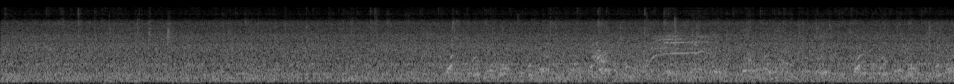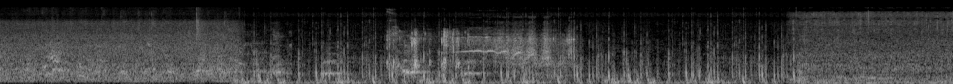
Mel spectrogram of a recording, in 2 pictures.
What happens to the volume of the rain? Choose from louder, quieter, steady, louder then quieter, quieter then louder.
steady.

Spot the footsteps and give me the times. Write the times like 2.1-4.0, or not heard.
not heard.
